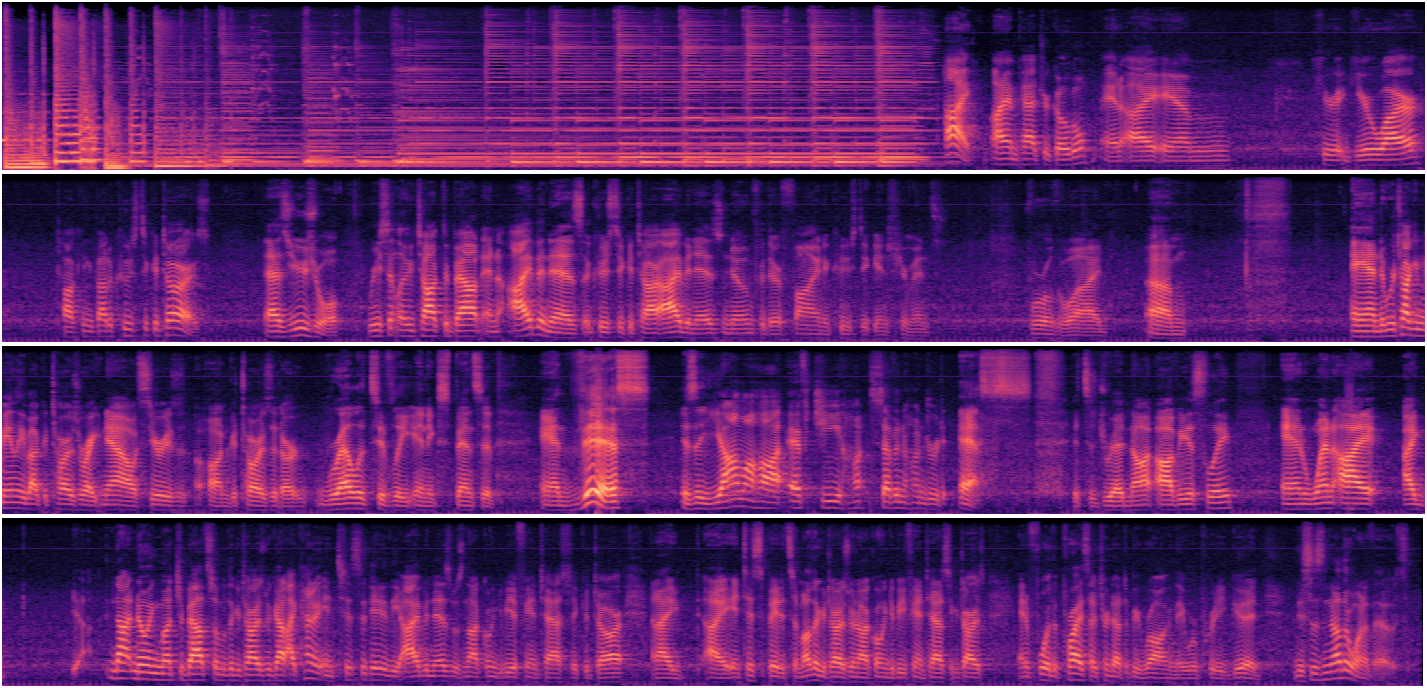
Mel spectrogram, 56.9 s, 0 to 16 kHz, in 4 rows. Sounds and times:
Speech: 9.5 - 12.4, 13.2 - 23.7, 24.5 - 26.2, 27.8 - 42.8, 43.4 - 56.9.

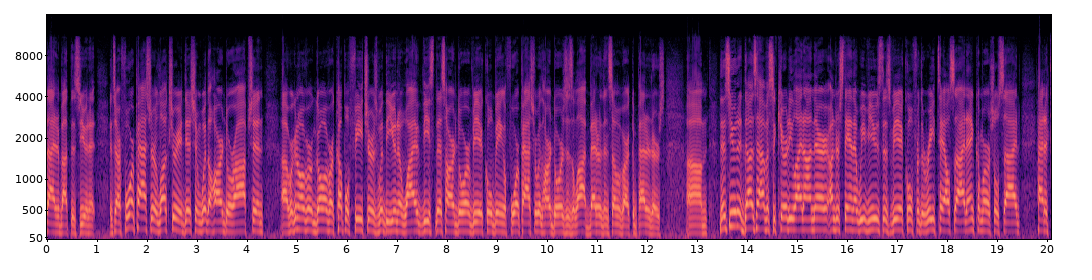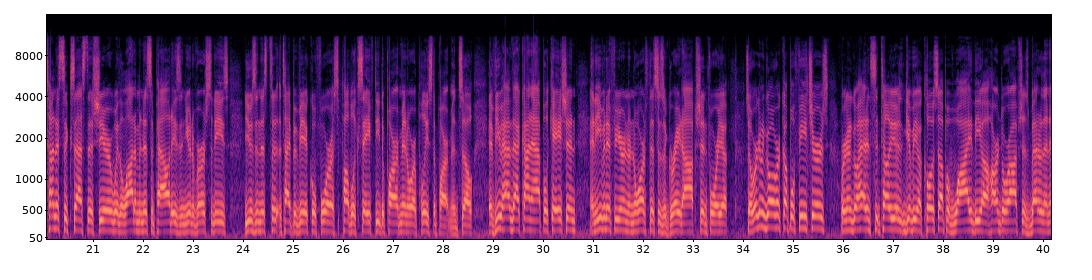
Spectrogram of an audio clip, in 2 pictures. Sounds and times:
Speech: 0.0 - 40.1.

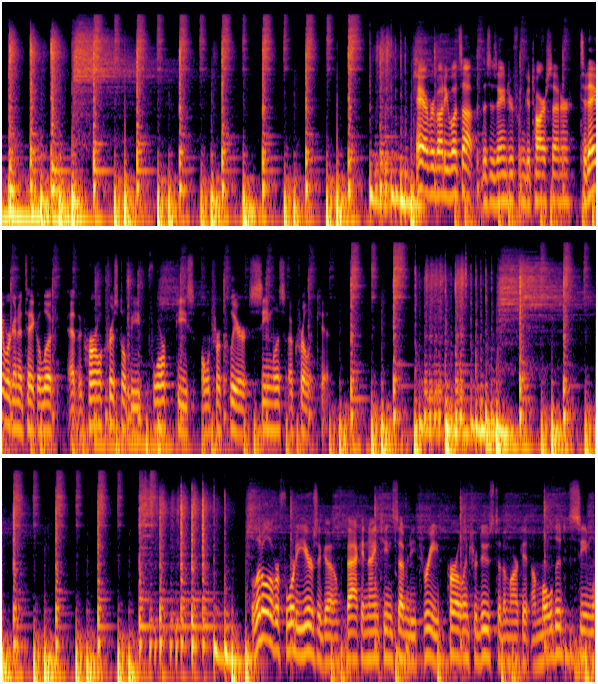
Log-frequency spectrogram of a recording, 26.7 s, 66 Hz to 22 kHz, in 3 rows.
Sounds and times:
Bass drum: 0.0 - 26.7
Drum kit: 0.0 - 26.7
Snare drum: 0.0 - 26.7
Speech: 6.2 - 13.9, 21.6 - 26.7.

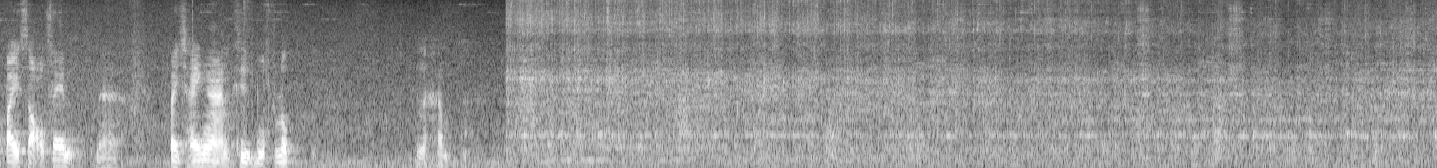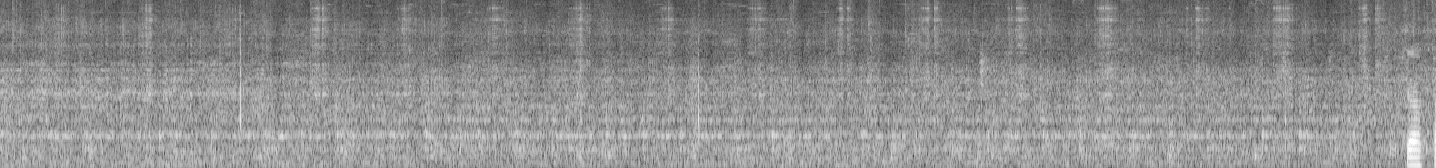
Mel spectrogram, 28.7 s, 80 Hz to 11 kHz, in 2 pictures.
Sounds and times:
Bicycle: 5.1 - 28.7.

